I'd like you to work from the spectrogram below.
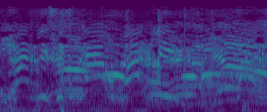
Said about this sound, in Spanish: Son los abucheos de algunos trabajadores junto a un centenar de personas que reclamaban diálogo. Hable, por favor, hable. Es lo que hemos escuchado junto a los gritos de libertad presos políticos.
